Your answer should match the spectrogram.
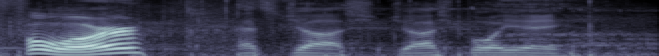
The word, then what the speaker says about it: Boyer: That's Josh Boyer. Bowie, he told me. I asked him before the game, and he said it's pronounced Bowie.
